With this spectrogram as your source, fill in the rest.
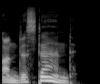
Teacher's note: is three syllables with the stress on the third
